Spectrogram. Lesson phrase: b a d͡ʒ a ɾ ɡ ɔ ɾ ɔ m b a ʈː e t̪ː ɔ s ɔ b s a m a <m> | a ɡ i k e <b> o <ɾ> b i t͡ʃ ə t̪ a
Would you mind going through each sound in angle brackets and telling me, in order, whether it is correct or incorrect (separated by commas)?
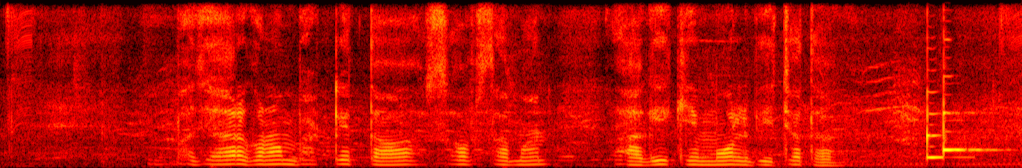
incorrect, incorrect, incorrect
